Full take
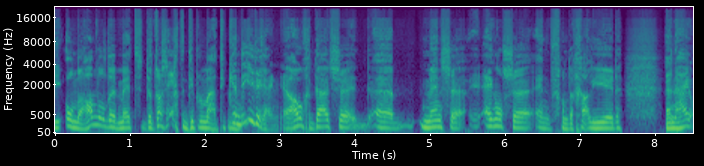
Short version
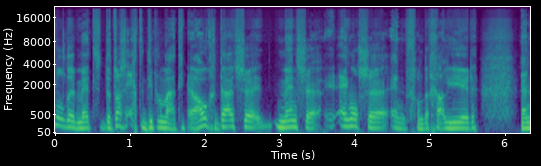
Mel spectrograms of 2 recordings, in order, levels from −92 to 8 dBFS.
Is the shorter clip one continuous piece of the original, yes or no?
no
